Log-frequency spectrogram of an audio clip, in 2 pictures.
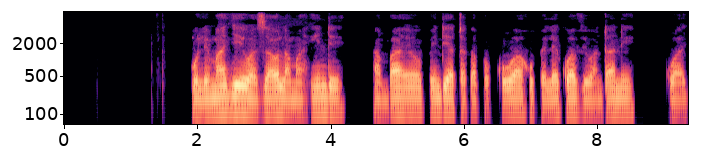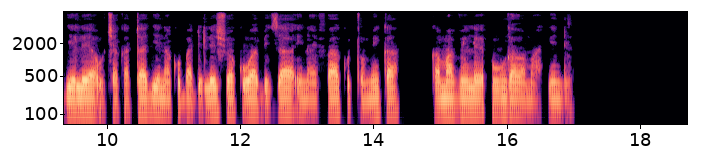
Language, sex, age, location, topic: Swahili, male, 25-35, Dar es Salaam, agriculture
